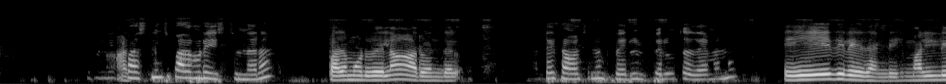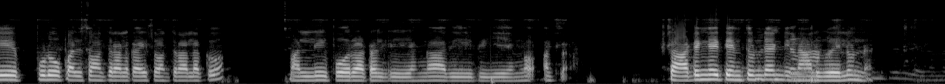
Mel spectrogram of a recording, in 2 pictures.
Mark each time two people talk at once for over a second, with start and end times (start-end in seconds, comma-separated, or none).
16.5-18.2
